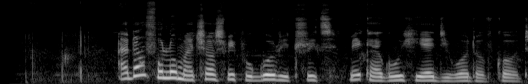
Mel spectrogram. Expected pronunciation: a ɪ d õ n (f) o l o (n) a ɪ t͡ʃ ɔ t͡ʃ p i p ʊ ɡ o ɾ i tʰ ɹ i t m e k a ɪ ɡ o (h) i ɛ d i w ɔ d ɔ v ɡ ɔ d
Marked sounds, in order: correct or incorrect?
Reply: correct, incorrect: m, correct

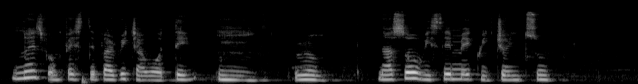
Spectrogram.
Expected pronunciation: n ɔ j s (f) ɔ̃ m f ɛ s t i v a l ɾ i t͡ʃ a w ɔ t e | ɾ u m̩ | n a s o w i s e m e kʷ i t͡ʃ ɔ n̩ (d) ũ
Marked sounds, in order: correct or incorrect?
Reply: correct, incorrect: t

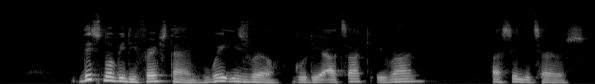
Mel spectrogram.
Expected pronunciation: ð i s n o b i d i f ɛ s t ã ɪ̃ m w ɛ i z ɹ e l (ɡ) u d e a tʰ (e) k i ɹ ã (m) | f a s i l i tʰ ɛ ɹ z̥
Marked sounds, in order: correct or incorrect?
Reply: correct, incorrect: a, incorrect: n

